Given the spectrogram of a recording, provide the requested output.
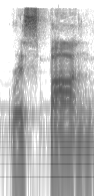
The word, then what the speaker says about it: respond: Uh here respond res res. This is an i sound. It's It's not a schwa, but it's also a fast sound and also Okay.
